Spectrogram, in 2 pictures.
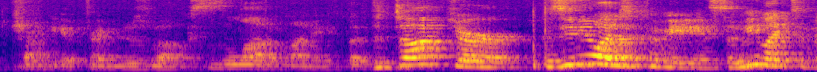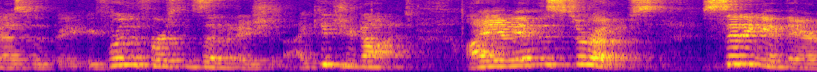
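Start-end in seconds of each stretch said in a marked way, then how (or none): none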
